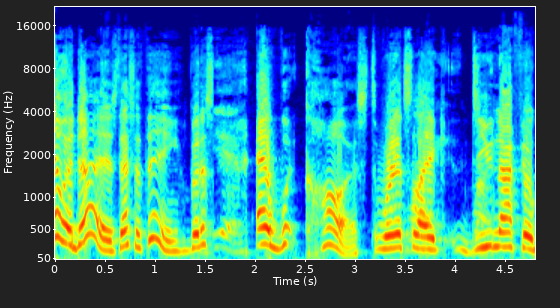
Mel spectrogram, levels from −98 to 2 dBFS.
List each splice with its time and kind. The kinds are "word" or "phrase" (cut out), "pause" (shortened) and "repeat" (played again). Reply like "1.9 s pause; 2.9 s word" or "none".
1.6 s word

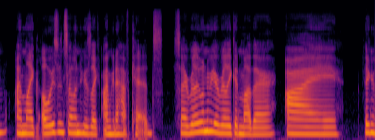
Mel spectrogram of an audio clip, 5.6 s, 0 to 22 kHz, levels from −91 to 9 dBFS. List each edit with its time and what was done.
2.5 s pause; 4.2 s pause

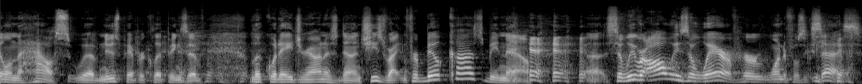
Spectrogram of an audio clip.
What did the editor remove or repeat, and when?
none

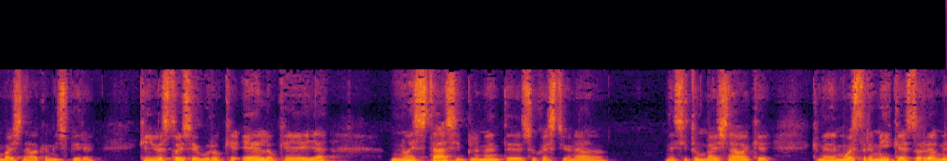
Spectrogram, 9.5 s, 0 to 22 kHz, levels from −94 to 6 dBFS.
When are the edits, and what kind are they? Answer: none

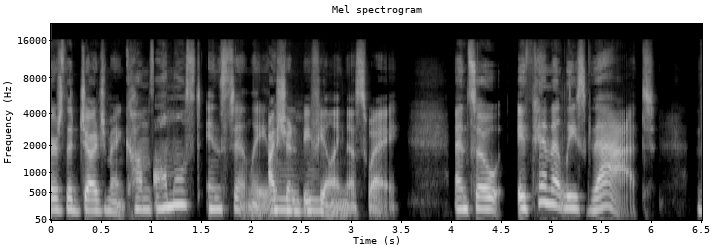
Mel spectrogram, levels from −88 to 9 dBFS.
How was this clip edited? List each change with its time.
1.0 s word; 2.2 s word; 4.8 s word; 5.4 s word

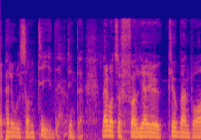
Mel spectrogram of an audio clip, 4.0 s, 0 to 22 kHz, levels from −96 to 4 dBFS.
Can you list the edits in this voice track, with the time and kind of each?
1.3 s word

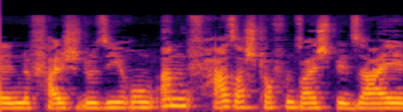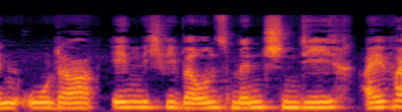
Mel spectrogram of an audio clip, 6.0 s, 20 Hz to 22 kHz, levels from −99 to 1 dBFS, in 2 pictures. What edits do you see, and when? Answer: 2.2 s word

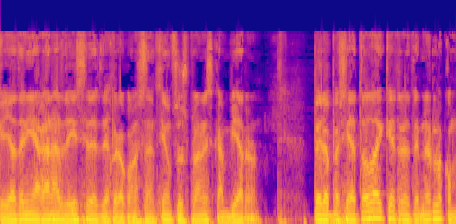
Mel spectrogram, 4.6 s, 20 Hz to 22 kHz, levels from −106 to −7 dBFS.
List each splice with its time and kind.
1.1 s word; 1.7 s word

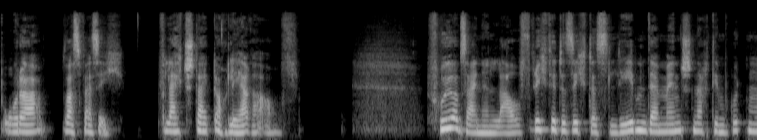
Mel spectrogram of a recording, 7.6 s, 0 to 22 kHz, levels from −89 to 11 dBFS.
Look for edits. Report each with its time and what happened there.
4.6 s phrase; 5.3 s word

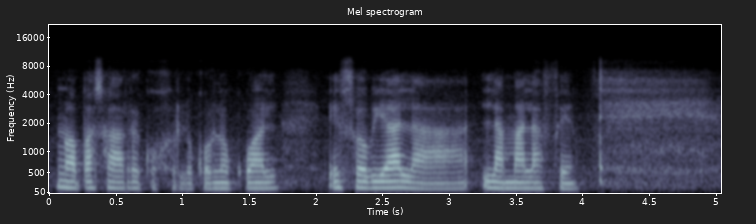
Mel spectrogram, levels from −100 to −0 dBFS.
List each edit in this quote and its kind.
none

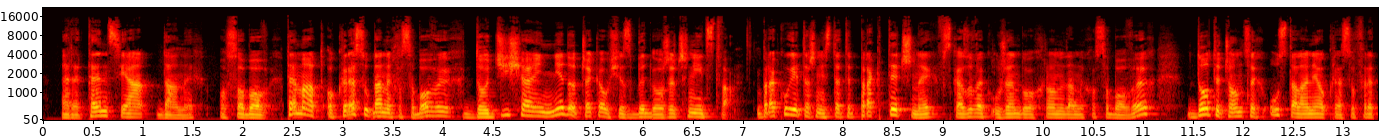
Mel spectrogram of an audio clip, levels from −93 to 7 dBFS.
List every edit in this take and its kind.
3.3 s word; 6.1 s word

